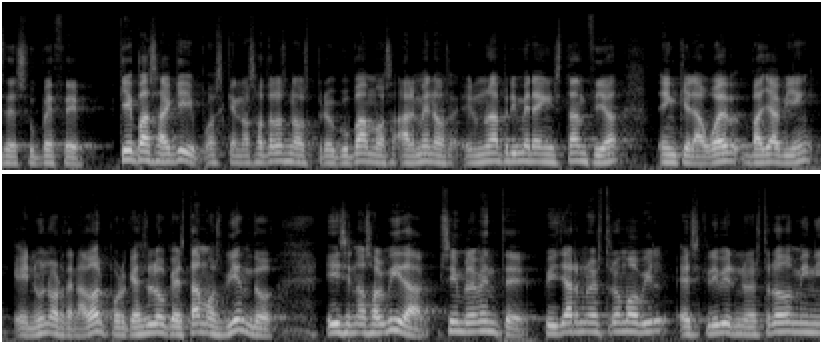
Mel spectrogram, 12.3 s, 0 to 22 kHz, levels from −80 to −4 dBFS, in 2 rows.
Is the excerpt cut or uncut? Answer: uncut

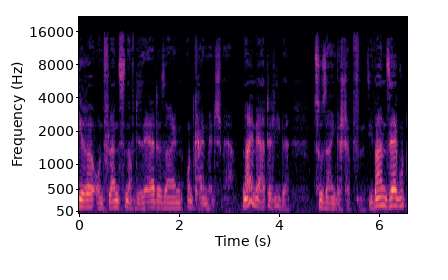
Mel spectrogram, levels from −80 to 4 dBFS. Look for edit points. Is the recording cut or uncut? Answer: uncut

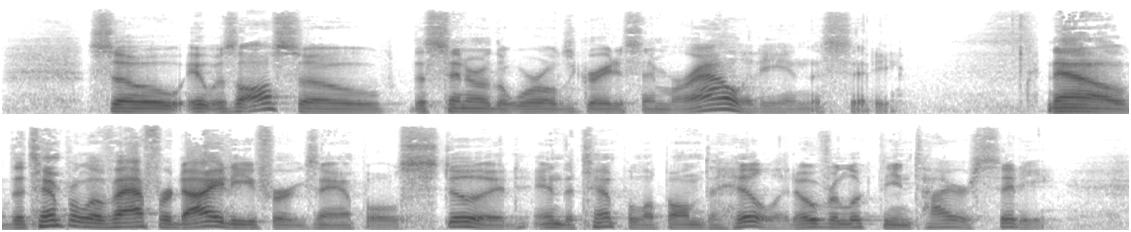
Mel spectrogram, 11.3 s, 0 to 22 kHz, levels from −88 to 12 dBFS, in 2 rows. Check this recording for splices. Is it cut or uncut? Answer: cut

